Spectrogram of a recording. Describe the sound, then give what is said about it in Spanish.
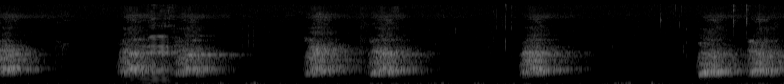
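A neighbour's dog barks repeatedly in rhythmic pairs of sharp, mid-pitched woofs, clear, with short pauses between bursts and no one talking. “¿De qué me sirve odiar a los animales si de todos mis vecinos los van a tener por mí?”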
